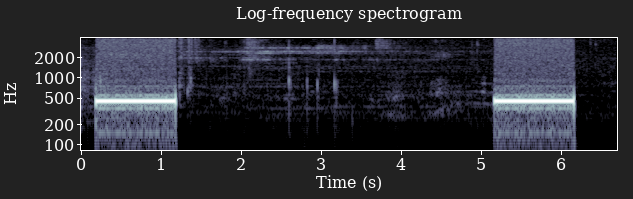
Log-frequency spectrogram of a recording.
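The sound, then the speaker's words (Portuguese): Telephone line tone heard while placing a call: two steady, mid-pitched one-second tones separated by about four seconds of near-quiet with faint background noise. “só abaixa um pouquinho a caixa aqui para mim fazer uma ligação?”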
